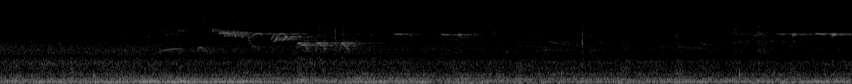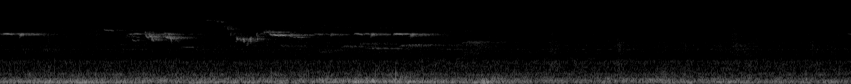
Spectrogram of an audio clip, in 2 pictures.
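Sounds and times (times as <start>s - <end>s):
low outdoor rumble: 0.0s - 17.0s
songbird chirps and trills: 1.6s - 14.1s.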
